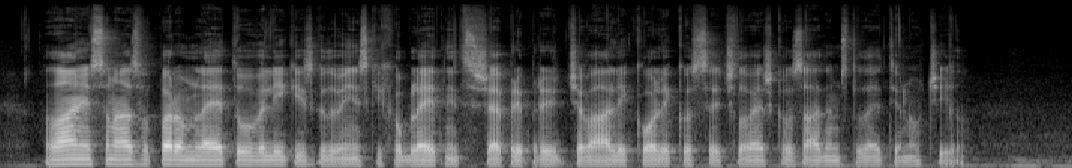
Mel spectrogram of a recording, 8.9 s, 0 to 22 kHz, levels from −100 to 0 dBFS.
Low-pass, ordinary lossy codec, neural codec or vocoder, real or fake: 19.8 kHz; none; none; real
